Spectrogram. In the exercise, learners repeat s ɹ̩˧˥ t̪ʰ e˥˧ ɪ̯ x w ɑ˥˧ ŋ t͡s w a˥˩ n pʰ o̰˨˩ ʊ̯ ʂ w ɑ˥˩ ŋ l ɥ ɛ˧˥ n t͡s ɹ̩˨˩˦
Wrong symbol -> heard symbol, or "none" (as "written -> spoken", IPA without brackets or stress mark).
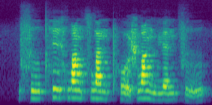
none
